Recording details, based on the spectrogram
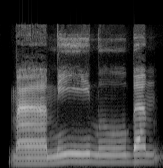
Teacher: Mimnya pendek, maka jangan dipanjangkan di sini dan mimnya juga tipis, maka tipiskan.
